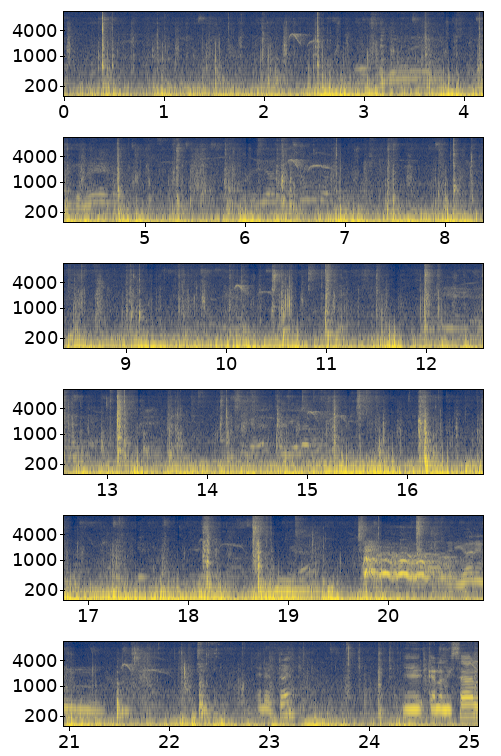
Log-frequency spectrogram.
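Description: Footsteps thud on wooden boards at a walking pace.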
